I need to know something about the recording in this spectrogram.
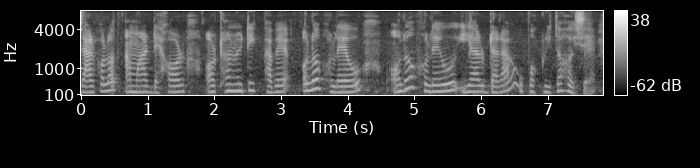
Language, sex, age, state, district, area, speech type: Assamese, female, 30-45, Assam, Goalpara, urban, spontaneous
